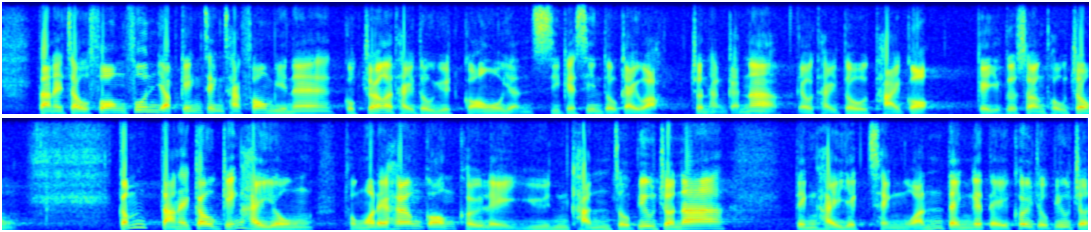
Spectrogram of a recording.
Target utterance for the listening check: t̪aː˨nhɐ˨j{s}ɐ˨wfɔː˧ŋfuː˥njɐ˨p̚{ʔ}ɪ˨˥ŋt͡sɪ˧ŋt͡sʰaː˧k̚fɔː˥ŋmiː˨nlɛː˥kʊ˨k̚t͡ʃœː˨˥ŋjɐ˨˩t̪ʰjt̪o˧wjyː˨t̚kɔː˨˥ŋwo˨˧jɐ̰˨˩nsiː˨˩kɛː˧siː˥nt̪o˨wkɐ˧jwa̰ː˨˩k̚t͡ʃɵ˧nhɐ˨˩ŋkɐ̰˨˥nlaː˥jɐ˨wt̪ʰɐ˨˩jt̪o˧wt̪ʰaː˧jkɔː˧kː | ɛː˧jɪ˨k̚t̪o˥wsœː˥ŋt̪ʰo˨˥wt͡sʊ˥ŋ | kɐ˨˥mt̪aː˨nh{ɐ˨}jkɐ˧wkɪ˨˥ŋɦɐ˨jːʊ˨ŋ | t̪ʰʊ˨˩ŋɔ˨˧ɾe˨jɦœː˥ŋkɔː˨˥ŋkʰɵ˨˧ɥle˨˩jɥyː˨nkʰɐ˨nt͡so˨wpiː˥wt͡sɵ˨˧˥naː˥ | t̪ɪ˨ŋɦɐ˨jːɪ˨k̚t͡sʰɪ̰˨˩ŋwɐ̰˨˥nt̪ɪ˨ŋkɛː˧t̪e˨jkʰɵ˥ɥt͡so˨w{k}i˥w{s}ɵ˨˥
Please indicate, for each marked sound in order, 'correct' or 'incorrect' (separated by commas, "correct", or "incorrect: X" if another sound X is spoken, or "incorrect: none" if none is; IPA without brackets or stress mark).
incorrect: t͡s, incorrect: k, correct, incorrect: p, incorrect: t͡s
